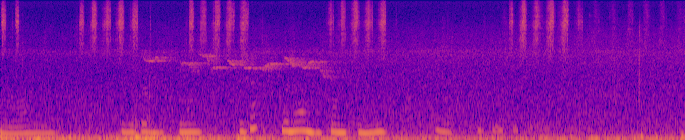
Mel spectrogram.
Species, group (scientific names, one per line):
Chorthippus vagans
Orthoptera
